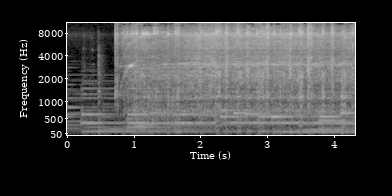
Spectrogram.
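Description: Electric hand mixer switched on about a second in and running steadily, its twin beaters whisking an egg into creamed butter and sugar in a glass bowl, over background music.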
